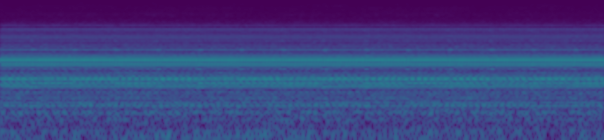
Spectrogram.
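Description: Steady, loud electronic droning with fast buzzing pulses and a high tone throughout: the normal noise of an MRI scanner during a scan.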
